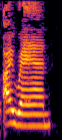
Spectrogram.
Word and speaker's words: Iran: Often kids tried to be funny by chanting, "I ran to Iran, I ran to Iran." The correct pronunciation, I always informed them, is Iran. "I ran" is a sentence, I told them, as in, "I ran away from my geography lesson."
